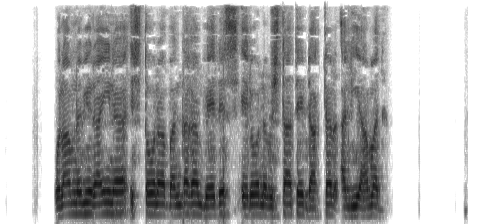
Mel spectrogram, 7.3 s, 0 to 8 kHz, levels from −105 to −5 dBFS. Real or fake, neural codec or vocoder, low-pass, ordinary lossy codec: real; none; 7.2 kHz; AAC, 32 kbps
